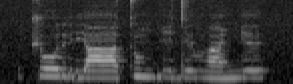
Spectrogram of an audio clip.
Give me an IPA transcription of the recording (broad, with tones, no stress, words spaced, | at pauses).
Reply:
t͡ʃoː˦rjaː˨tũ˦ɡ͡bi˨ dɪ˦vã˨ ɲɪ˦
